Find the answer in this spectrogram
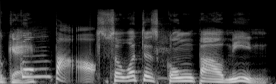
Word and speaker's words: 宫保: Well, kung pao was not, but gong bao was. Oh, but it just got kind of changed. Yes. And then when it made its way west, then the pronunciation changed even more.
